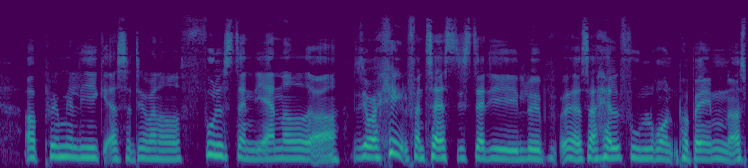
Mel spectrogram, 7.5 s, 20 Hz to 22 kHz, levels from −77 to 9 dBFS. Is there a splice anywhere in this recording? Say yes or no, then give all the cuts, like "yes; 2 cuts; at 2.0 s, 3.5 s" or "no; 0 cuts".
yes; 1 cut; at 3.5 s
